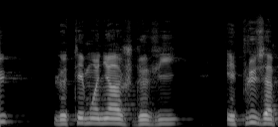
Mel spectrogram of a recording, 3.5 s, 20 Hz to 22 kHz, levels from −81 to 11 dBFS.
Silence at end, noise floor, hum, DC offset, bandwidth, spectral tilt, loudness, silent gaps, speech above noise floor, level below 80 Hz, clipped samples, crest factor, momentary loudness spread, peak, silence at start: 0 s; -74 dBFS; none; under 0.1%; 13 kHz; -5 dB/octave; -32 LUFS; none; 43 dB; under -90 dBFS; under 0.1%; 22 dB; 12 LU; -10 dBFS; 0 s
